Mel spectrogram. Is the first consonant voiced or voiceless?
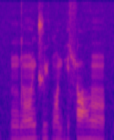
voiced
